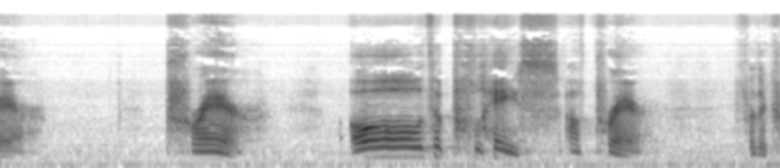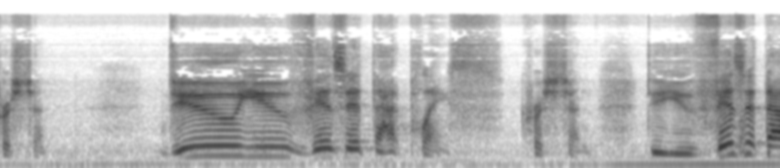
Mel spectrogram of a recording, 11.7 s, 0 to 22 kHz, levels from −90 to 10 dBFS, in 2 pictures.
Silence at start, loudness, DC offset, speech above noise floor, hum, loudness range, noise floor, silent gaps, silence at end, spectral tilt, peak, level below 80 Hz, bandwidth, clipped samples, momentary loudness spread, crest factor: 0 s; -17 LUFS; under 0.1%; 39 dB; none; 7 LU; -58 dBFS; none; 0 s; -0.5 dB/octave; 0 dBFS; -54 dBFS; 16.5 kHz; under 0.1%; 16 LU; 20 dB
